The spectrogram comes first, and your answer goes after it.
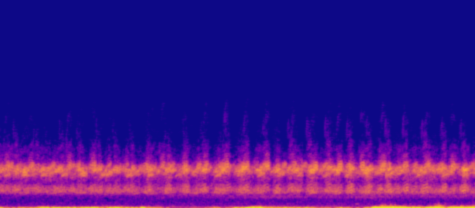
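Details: A summer-night choir of frogs trilling in rapid pulses, a constant layered drone, with bursts of low rumble swelling near the end.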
